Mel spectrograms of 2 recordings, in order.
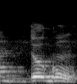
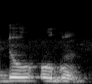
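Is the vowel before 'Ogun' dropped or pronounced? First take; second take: dropped; pronounced. First: The first vowel is dropped and joined to Ogun. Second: The first vowel is pronounced separately before Ogun. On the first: The speaker calls it right. "the first vowel is going to disappear for the second vowel" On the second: The speaker calls it wrong. "You won't say do Ogun"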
